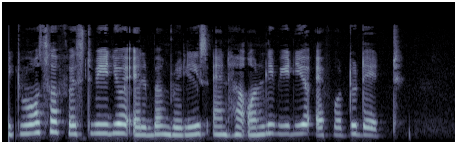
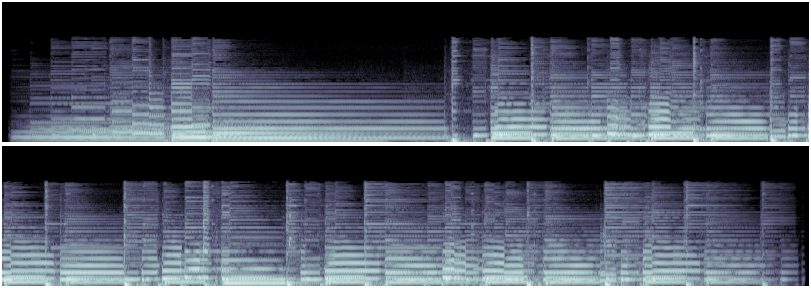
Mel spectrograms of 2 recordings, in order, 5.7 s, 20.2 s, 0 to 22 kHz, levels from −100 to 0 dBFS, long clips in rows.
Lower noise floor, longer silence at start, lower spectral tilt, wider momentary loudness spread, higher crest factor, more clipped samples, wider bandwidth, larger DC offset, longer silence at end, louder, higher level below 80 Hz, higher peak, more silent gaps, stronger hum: first, -76 dBFS vs -39 dBFS; about the same, 0.05 s vs 0.15 s; second, -3.5 dB/octave vs -8.5 dB/octave; second, 8 LU vs 13 LU; about the same, 20 dB vs 16 dB; neither; first, 11.5 kHz vs 8 kHz; neither; first, 0.7 s vs 0.25 s; second, -34 LUFS vs -19 LUFS; second, -80 dBFS vs -30 dBFS; second, -14 dBFS vs -2 dBFS; neither; neither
